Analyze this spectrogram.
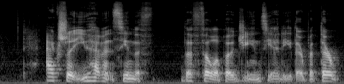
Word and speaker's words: Philippa: My neighbor who spells it this way is pronounced Philippa. They're Danish, but I also know that there's a lot of people where they pronounce it Philippa.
